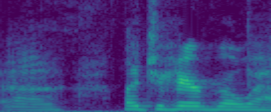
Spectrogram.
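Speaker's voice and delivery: ordinary talk, nothing marked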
